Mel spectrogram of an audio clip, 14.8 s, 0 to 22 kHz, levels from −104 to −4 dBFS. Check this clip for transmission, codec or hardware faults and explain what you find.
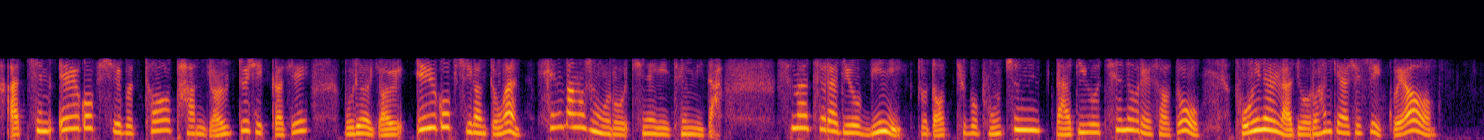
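One fault runs through the whole speech clip: G.723.1 codec damage, heavy throughout. Nothing reaches above 3.8 kHz, and the codec rebuilds speech in 30 ms frames from a coarse, slowly updated voice model, which fits a bitrate around 6 kbit/s. The result is muffled, hoarse speech with smeared consonants. A simple narrowband channel would share the missing top but stay clean. The roughness and blurring are what point to this low-rate codec.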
